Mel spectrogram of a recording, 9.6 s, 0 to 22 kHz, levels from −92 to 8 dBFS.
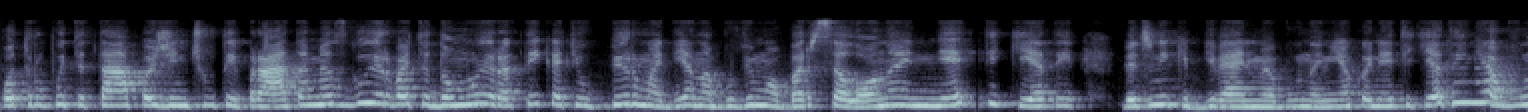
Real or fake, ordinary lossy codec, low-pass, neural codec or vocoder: real; Opus, 64 kbps; 9.9 kHz; none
